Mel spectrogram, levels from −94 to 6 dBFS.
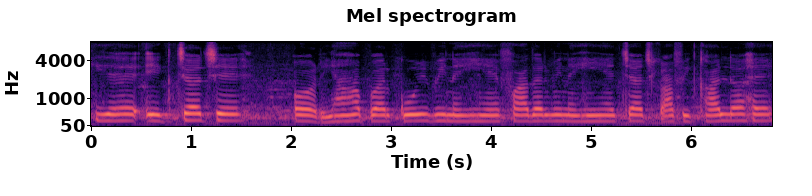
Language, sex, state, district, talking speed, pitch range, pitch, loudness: Hindi, female, Bihar, Sitamarhi, 175 wpm, 205-225 Hz, 215 Hz, -30 LUFS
